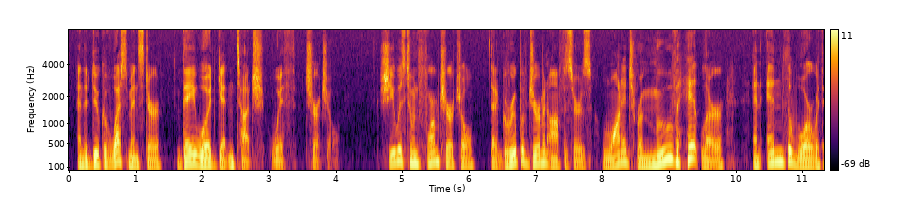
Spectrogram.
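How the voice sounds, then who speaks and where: A man's voice: fairly low pitch, no room sound. A man hosting a history podcast, chatting casually and reading out quotes from his sources. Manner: conversational, reads quotes from sources. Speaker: podcast host.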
